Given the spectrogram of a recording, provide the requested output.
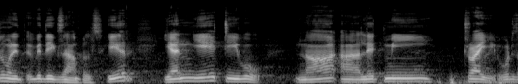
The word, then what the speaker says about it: NATO: I pronounce it like a word. A NATO member here. NATO member.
